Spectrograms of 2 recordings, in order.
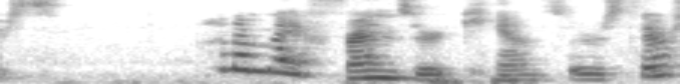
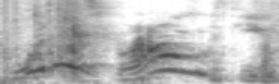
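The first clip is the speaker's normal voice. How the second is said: exasperated; 12 semitones higher, faster than usual. Retold or imitated. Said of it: "I'm like".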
